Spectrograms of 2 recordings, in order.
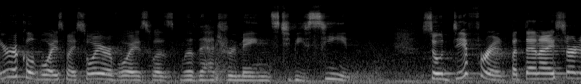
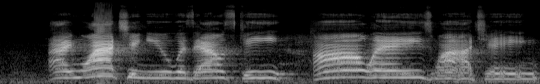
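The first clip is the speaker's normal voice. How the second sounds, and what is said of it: Imitates Roz from Monsters, Inc. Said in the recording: “did you base your character off of Roz from Monsters, Inc.? ... do a Roz impression”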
